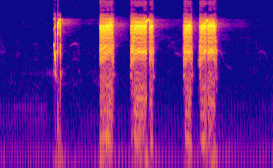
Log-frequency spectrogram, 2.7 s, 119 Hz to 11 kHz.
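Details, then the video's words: Sindhi grey francolin noted for its chakri-style calling at 270 calls a minute: a sharp opening note, then two paired bursts of loud, grating, high-pitched syllables with no other sounds. "Aik mint ki 270 awaz + chakri wala teetar"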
